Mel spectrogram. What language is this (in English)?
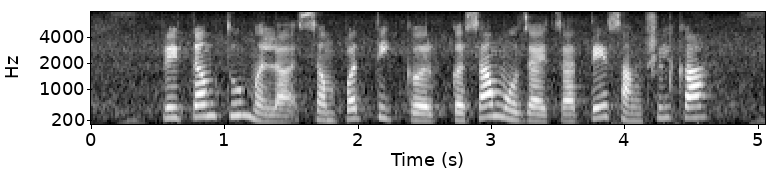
Marathi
